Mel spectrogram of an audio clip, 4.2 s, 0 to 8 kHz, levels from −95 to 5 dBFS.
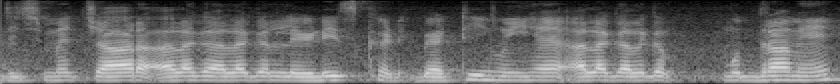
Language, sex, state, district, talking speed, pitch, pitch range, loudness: Hindi, male, Uttar Pradesh, Lalitpur, 185 wpm, 140 Hz, 135-145 Hz, -17 LUFS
